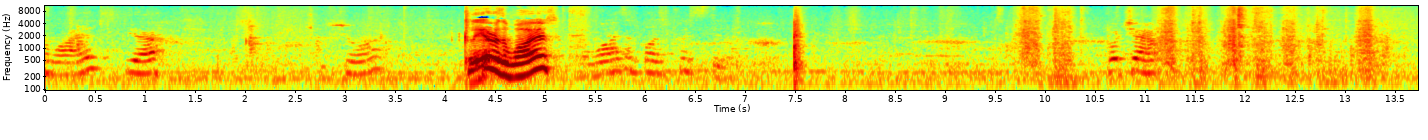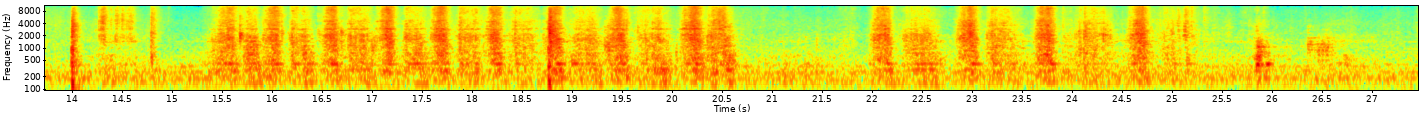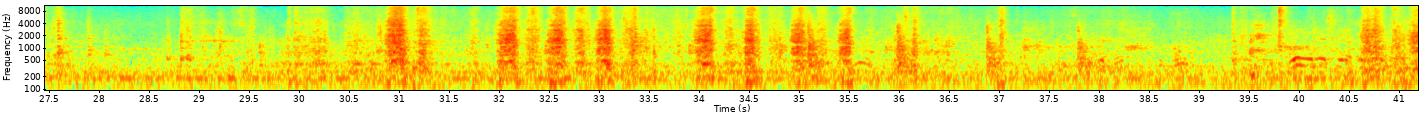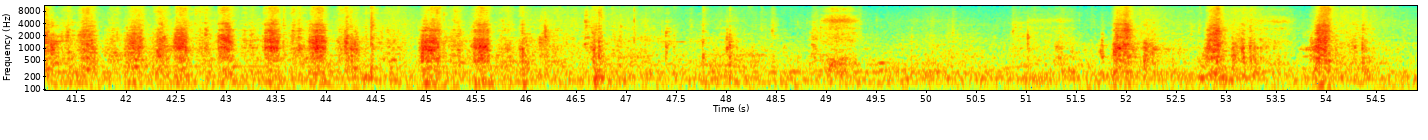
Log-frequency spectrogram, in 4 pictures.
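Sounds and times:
hand saw cutting wood: 0:09.7 - 0:13.5, 0:15.4 - 0:20.7, 0:22.0 - 0:25.3, 0:29.9 - 0:36.2, 0:40.4 - 0:46.8, 0:51.8 - 0:54.6.

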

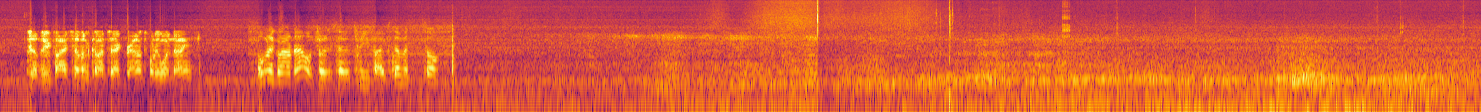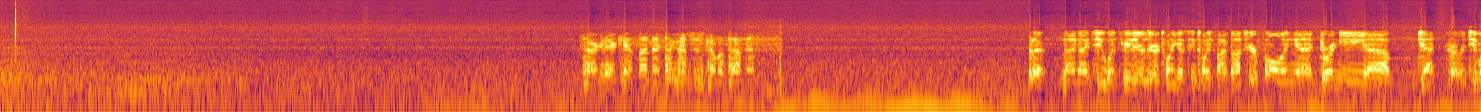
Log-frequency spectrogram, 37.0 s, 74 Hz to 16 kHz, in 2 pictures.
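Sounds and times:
jet airliner passing overhead: 0:00.0 - 0:37.0.

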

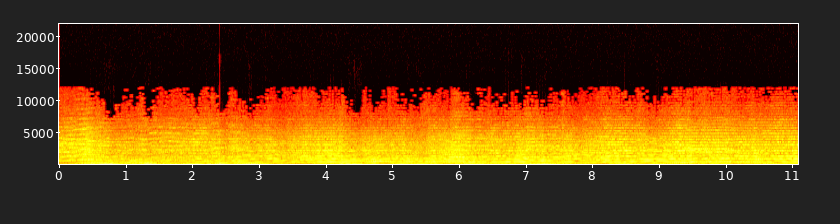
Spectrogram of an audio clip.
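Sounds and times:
string orchestra playing: 0:00.0 - 0:11.0.

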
